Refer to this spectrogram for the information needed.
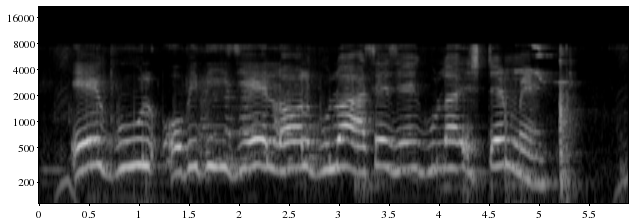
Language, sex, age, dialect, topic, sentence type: Bengali, female, 18-24, Jharkhandi, banking, statement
